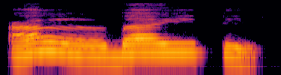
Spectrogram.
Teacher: dan sama panjang kadarnya antara fathahnya dengan yanya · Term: Lin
